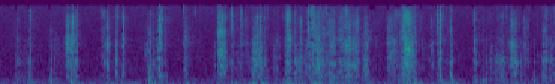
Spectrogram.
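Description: A pink coarse foam scrub sponge is squeezed at the sides, then scratched across the top with long nails. The result is a dense run of soft, crackly scratches and squishes in quick, uneven bursts, with a low rumbling body and some bright grainy edges.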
